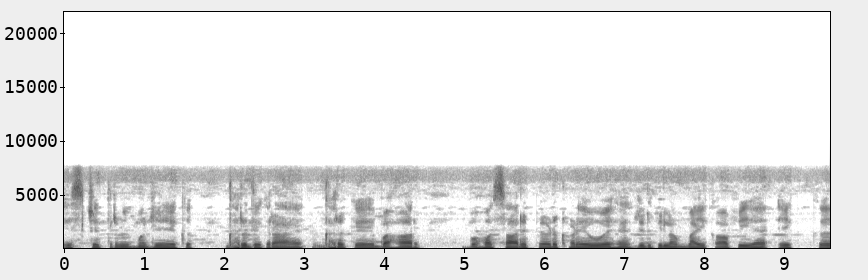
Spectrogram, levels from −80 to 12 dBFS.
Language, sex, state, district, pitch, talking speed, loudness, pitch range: Hindi, male, Odisha, Khordha, 110 Hz, 145 wpm, -18 LUFS, 105-115 Hz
